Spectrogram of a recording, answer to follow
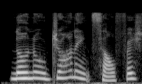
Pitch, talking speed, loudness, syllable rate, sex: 265 Hz, 210 wpm, -17 LUFS, 4.9 syllables/s, female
